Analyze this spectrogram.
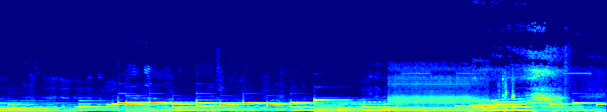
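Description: A droning electrical interference hum with layered harmonics pulses in a steady rhythm and shifts pitch in steps. It becomes noisier and more warbling toward the end.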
